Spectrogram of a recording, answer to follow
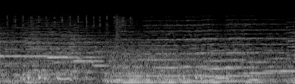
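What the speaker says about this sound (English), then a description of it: "How am I supposed to get rid of that pigeon?" A pigeon coos in the video game Syberia, a low soft repeated cooing that stays steady and fairly close across the clip, with no voices present.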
